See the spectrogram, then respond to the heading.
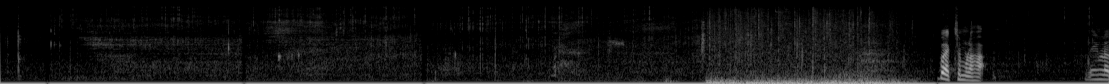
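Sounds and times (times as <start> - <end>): onions sizzling on a griddle: 3.1 - 7.0.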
